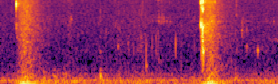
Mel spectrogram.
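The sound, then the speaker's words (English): Two sharp chewing crunches of raisins in a raisin-swirl bite, about a second and a half apart, with faint mouth noises in between against a quiet background and no talking. “As soon as I bite into it, I'm confronted by the problem that I have every time with What's these that? Raisins.”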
